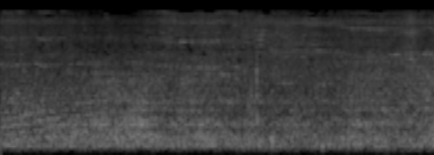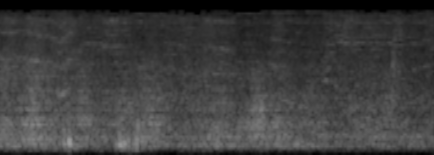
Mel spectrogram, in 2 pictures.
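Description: Construction-site noise: a steady mechanical din with a few short sharp knocks past the middle.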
